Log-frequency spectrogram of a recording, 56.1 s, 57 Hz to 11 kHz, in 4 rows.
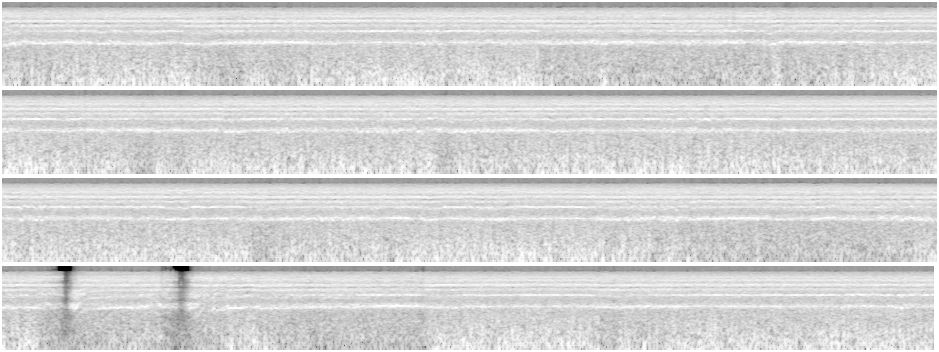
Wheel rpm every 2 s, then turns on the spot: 220, 220, 230, 230, 220, 220, 230, 230, 230, 230, 230, 230, 230, 230, 230, 230, 230, 220, 230, 220, 220, 140, 130, 210, 230, 230, 240, 230.
none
